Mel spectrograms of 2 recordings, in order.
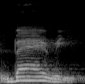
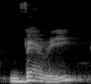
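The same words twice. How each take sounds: First: The V is made without teeth on the lip. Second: The V is made with teeth on the lip. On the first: The speaker calls it wrong. "不是very" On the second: The speaker calls it right. "对吧very"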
